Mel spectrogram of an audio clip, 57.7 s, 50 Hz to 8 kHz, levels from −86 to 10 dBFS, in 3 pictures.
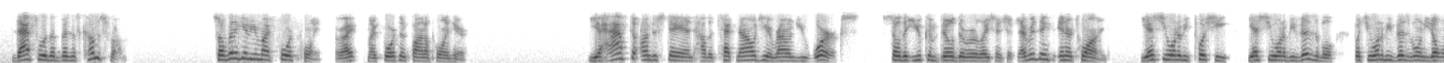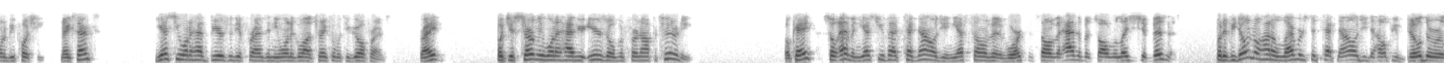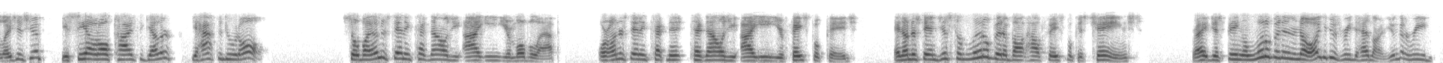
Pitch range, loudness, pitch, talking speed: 175-225 Hz, -27 LUFS, 195 Hz, 210 wpm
